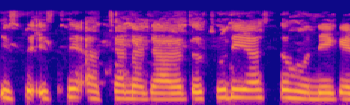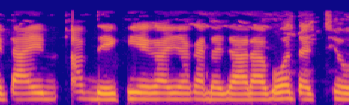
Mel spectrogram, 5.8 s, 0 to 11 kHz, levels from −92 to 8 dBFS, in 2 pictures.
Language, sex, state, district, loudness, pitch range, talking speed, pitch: Hindi, female, Chhattisgarh, Korba, -14 LUFS, 190-220 Hz, 195 wpm, 200 Hz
